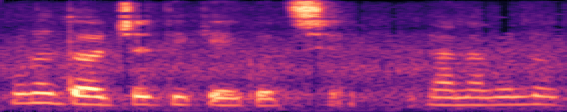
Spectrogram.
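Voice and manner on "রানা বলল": ordinary delivery, nothing marked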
